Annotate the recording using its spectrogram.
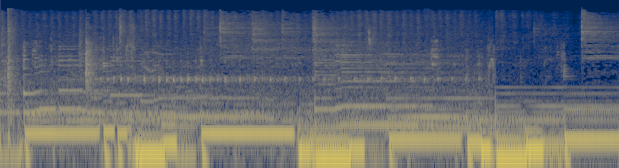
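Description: Hip-hop instrumental beat with deep bass notes that change about once a second and a plucked-string melody over it.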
